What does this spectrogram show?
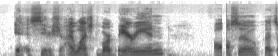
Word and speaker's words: Saoirse: Yeah, Saoirse.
